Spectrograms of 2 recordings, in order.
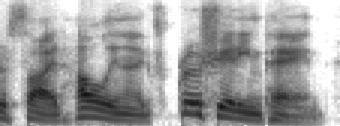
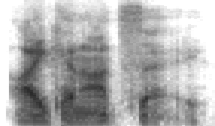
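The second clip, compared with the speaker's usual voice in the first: low, slow, softer refusal; terse refusal; 5 semitones lower, 4 dB quieter, slower than usual. Acted. He refuses to tell Genesis, low and slow. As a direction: hold back, low and deliberate.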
